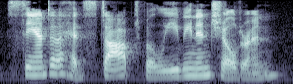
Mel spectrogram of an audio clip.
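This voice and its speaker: Animated woman reading a children's story. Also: mid-range voice, measured pace. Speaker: story time reader. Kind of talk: expressive scripted children's story narration.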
